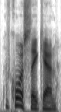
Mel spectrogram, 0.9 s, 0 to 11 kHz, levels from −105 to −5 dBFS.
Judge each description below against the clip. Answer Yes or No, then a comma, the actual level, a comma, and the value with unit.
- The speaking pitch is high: No, low, 130 Hz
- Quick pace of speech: Yes, fast, 260 wpm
